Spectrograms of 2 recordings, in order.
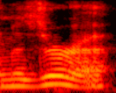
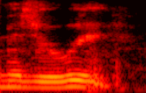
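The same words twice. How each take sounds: First: The word ends with a vowel other than 'ee'. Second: The word ends with an 'ee' vowel sound. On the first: The speaker calls it wrong. "you don't say Missouri" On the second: The speaker calls it right. "It ends with an I. ... you say Missouri"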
